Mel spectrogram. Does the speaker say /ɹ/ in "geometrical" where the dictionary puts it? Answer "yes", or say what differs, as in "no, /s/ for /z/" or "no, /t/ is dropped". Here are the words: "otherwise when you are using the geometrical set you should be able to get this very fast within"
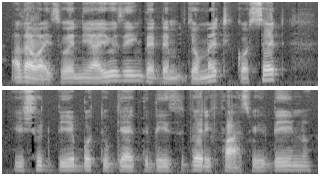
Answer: no, /ɹ/ is dropped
